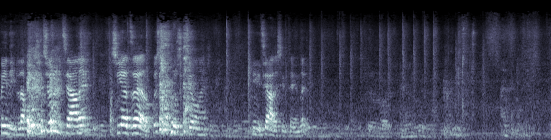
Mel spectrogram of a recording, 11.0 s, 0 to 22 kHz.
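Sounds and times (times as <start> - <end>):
chalk tapping and scratching: 4.5 - 11.0
chalk scraping strokes: 8.5 - 11.0.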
